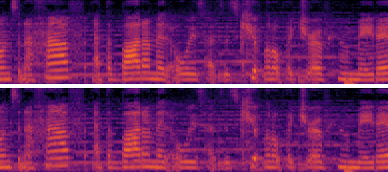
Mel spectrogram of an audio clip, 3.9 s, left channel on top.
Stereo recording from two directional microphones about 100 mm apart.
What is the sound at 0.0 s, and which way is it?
A woman's voice, 35° left (ahead or behind).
